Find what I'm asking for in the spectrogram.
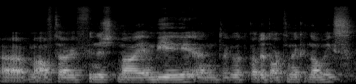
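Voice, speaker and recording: Audible room echo and noticeable background noise surround a man with a German accent at medium pitch. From Germany. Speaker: startup founder. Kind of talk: interview. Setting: Berlin. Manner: halting.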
